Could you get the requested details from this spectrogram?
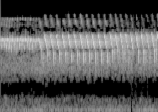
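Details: Singing albino canary, white-plumaged: a steady fast trill of rapidly repeated bright notes, changing pattern after the first second and continuing evenly.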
